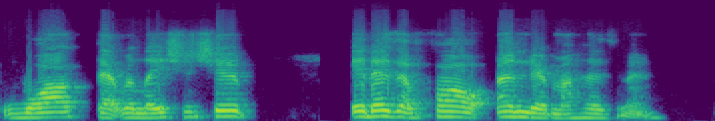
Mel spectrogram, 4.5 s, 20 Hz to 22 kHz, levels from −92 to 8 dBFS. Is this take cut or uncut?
cut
